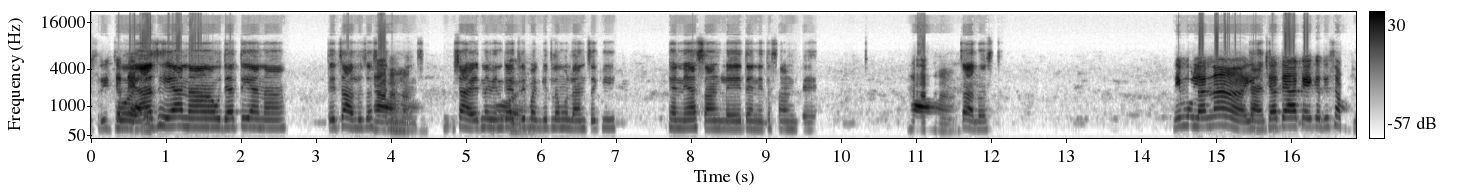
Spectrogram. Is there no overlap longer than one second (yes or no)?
yes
